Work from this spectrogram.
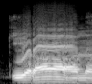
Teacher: अब देखिए यहाँ पर तनवीन है, तनवीन के बाद काफ आ रहा है और काफ हुरूफे इख्फा है तो मन तो होगा नहीं, म होगा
